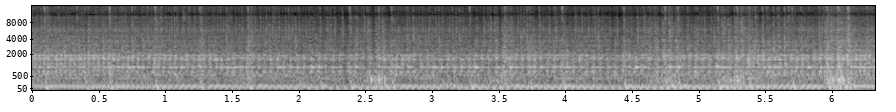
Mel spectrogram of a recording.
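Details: 1995 Polaris Trail Boss 250 ATV after fitting a new spark plug, on choke: busy two-stroke idle with even rapid putter, no missing beats, holding idle; normal idle.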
